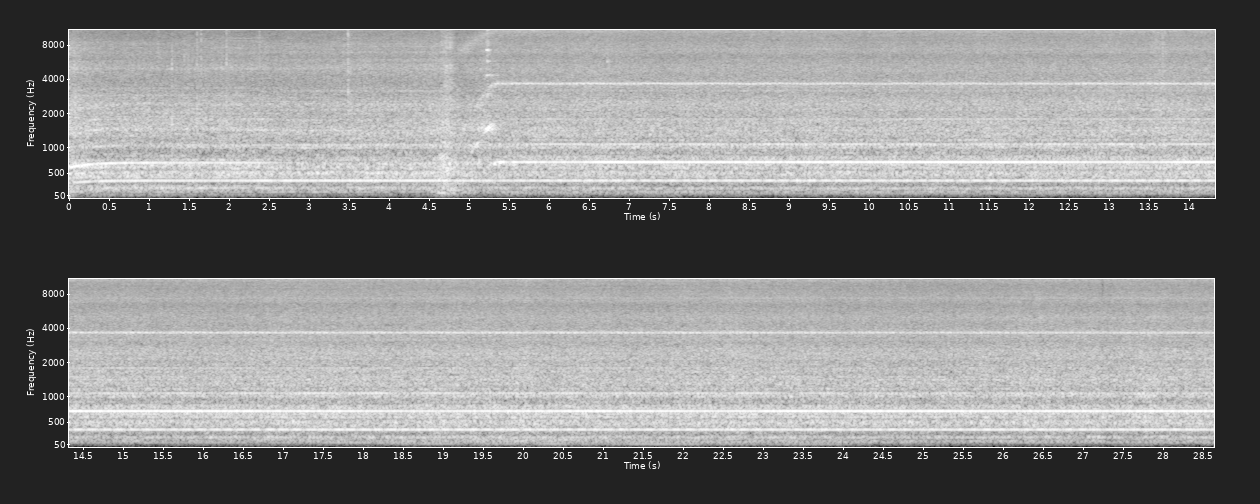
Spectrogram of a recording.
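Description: Shop dust collector and Mikron curved radius moulding machine running together: a loud, steady hum and whine. About five seconds in, a second motor comes up to speed and adds a higher whine, then both run on evenly.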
